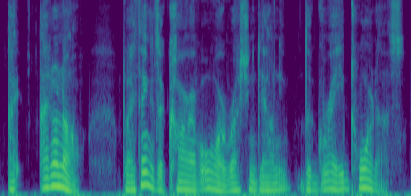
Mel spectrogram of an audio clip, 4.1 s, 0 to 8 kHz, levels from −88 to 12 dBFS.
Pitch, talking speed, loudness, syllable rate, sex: 115 Hz, 250 wpm, -19 LUFS, 6.8 syllables/s, male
